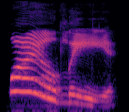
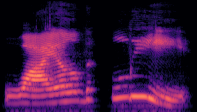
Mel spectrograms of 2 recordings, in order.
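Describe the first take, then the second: First: Said in the usual way. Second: Word in two parts. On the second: Shown as a demonstration. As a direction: wildly split as "wild, lee" with a gap. Teacher sounds out parts before blending.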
